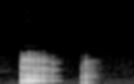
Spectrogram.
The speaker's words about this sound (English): Who keeps burping? That's me. Sorry.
